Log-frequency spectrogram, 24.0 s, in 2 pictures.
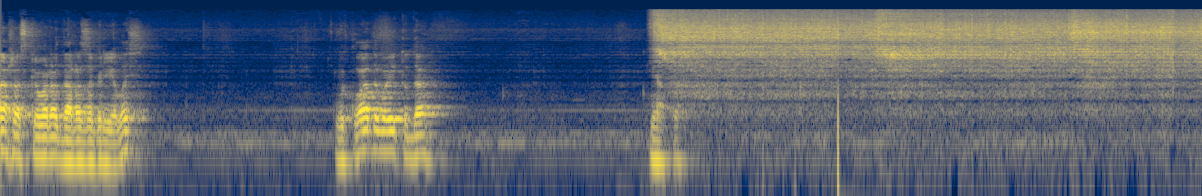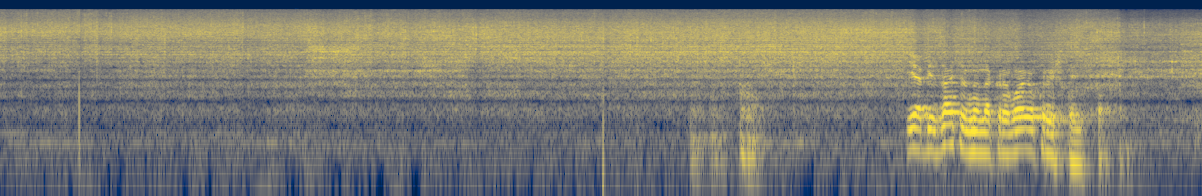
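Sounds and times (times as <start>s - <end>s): chicken sizzling in a frying pan: 6.5s - 24.0s.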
